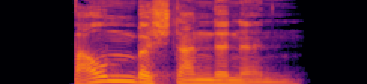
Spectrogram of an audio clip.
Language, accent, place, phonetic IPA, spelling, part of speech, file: German, Germany, Berlin, [ˈbaʊ̯mbəˌʃtandənən], baumbestandenen, adjective, De-baumbestandenen.ogg
- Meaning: inflection of baumbestanden: 1. strong genitive masculine/neuter singular 2. weak/mixed genitive/dative all-gender singular 3. strong/weak/mixed accusative masculine singular 4. strong dative plural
